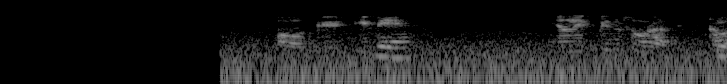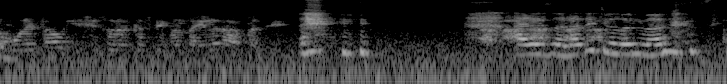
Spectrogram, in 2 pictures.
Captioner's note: both laughing; laughing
